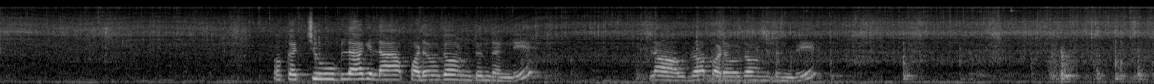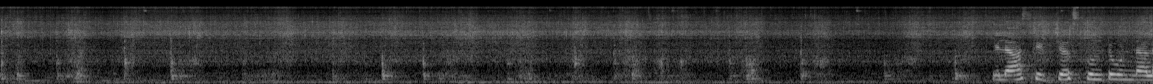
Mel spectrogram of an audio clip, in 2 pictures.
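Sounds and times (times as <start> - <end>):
food sizzling in oil: 0.0 - 23.0
spatula scraping a pan: 6.4 - 22.7.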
